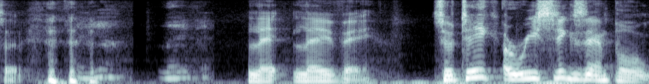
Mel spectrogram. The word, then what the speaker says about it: Lauv: Just recently, Lauve, how do you pronounce it? Leve.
